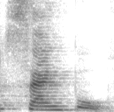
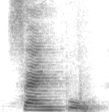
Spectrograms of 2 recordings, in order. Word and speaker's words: Tsangpo: where it is called sangpo t is silence here right t is silent here and it's written as this tsangpo sangpo now when it enters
